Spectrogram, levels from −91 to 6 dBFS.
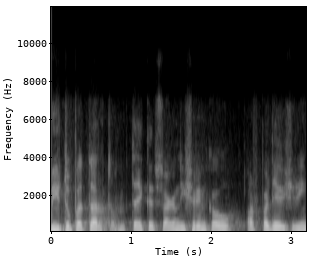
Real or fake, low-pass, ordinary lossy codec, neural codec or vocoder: fake; 7.2 kHz; Opus, 24 kbps; codec, 16 kHz, 2 kbps, X-Codec, HuBERT features, trained on LibriSpeech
